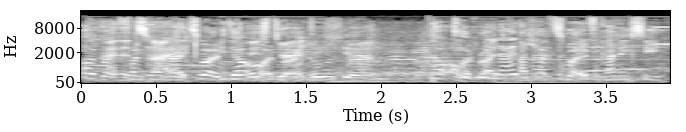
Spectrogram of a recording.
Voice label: Passsant M1 M2 F1

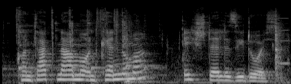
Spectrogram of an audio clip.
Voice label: Telefonistin, Stimmproben; The Flight Attendant

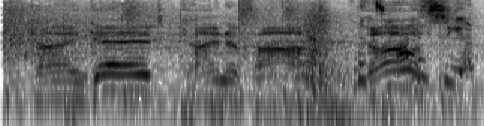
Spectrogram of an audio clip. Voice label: Taxifahrer, Stimmproben

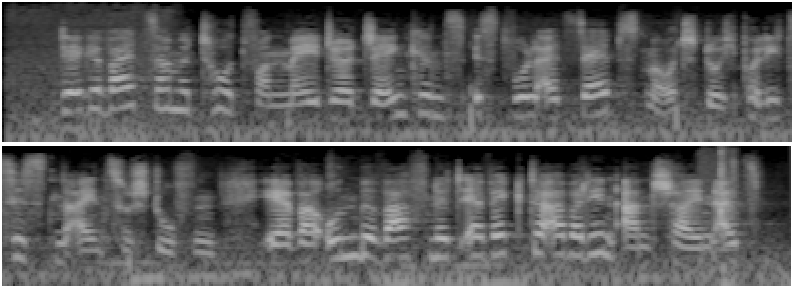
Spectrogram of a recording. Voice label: Nachrichtensprecherin; Madam Secretary

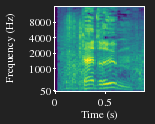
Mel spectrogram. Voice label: Polizist Im Park, Stimmproben

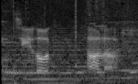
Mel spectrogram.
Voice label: Computerstimme; Captain Marvel

